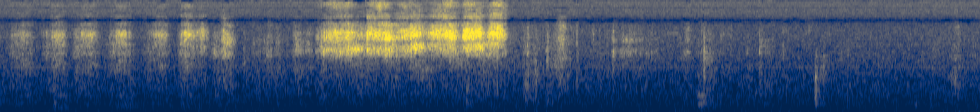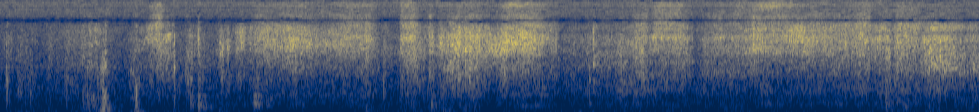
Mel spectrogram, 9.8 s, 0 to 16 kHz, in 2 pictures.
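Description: A fingernail scrapes stray paint out of a groove in the alligator-finish cabinet of a Hallicrafters SX-28A radio, giving short close rubbing scratches with one louder burst and no talking.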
